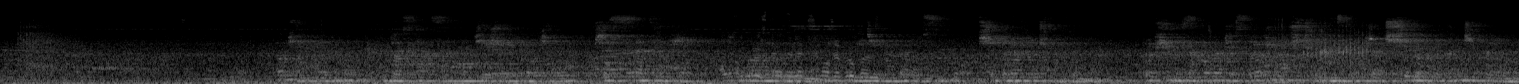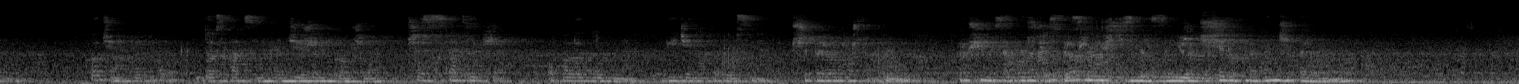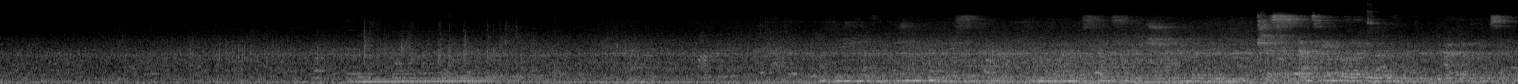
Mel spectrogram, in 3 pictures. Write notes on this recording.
Wrocław, Breslau, strolling around in Wrocław Główny main station, (Sony PCM D50, DPA4060)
